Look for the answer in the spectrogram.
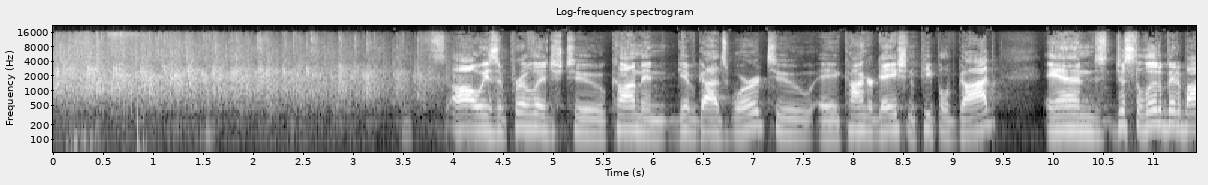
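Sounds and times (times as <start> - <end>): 
congregation at a church service applauding to welcome a guest speaker: 0.0 - 4.4
speech: 3.9 - 11.4.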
